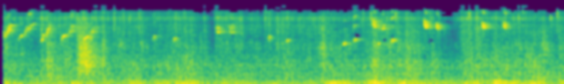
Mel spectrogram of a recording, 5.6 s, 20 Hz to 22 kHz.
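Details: European goldfinch, a mutation bird kept in an aviary in Marseille in December 2021, gives bright, tinkling chirps and twitters, scattered irregularly through high pitches, over a low background rumble.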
